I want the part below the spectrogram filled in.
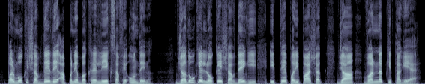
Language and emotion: Dogri, neutral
